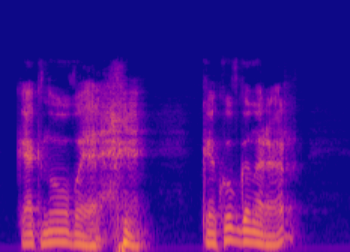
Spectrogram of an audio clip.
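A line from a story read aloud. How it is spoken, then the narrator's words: Laughing. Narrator (Russian): Тре рассмеялся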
